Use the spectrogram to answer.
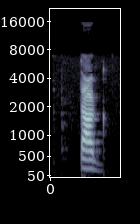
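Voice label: "таг", Komi, female; audio dict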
